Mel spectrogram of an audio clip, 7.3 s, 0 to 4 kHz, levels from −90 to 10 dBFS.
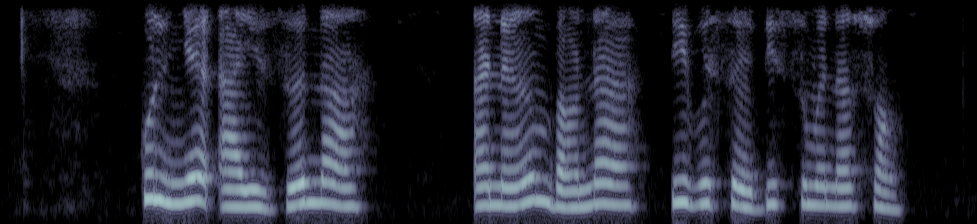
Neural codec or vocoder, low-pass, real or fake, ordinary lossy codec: none; 3.6 kHz; real; Opus, 24 kbps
